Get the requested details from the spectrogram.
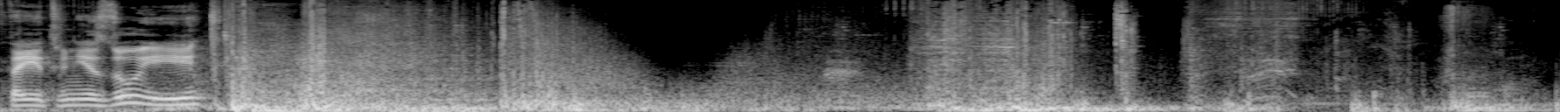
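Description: Gunshots and explosions from a video game fire in rapid bursts.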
